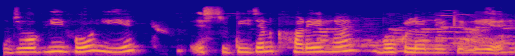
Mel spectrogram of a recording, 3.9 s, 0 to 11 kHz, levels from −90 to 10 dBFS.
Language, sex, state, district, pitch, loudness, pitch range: Hindi, female, Bihar, Sitamarhi, 255 Hz, -15 LUFS, 240-275 Hz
